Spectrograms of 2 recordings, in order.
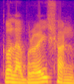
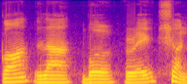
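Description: First: Said in the usual way. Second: Collaboration very slow, in five separate parts; syllable by syllable. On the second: Shown as a demonstration. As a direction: split collaboration into co, la, bo, ray, shon with pauses. Teacher breaks word into syllables. (collaboration ভেঙে ভেঙে, খুব ধীরে)

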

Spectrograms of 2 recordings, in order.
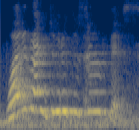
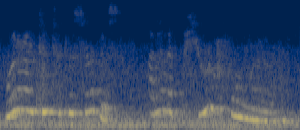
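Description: First: High, louder self-pitying why-me; the bitter question after something bad happens; complaining. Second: High and soft, voice catching with tears; humbled amazement at your blessings; grateful wonder. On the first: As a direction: whine it like life has wronged you. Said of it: "We always say when something bad happens". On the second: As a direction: ask it in awe at all you've been given. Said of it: "What about?". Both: Shown as a demonstration.

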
